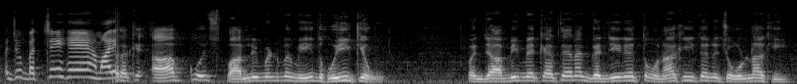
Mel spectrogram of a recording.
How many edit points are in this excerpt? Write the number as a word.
one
